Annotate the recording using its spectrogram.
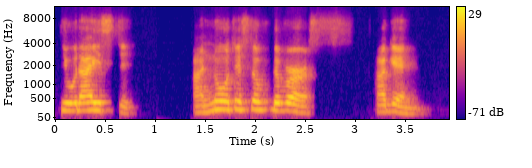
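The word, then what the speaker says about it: Ἰουδαϊστί: Transliteration, Iudaisti, sounds like Judah, Iudaisti.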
